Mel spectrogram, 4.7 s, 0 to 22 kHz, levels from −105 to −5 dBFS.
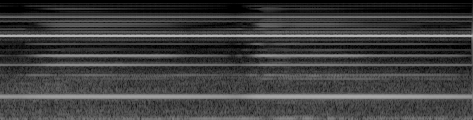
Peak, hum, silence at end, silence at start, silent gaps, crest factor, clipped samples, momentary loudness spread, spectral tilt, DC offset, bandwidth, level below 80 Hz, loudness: -24 dBFS; none; 0 s; 0 s; none; 8 dB; under 0.1%; 1 LU; 3.5 dB/octave; under 0.1%; 19.5 kHz; -62 dBFS; -27 LUFS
